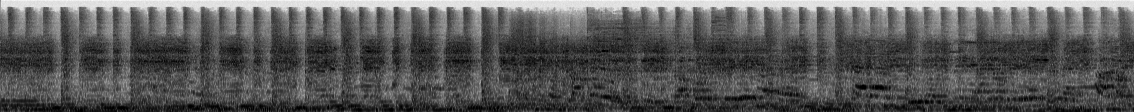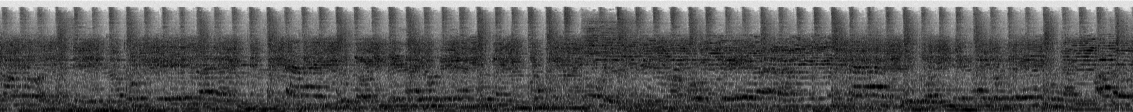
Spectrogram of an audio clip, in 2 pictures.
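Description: Live rock band playing a song: distorted electric guitar and a drum kit keeping a steady beat, with singing over it.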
